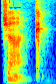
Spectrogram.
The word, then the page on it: jack: British English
